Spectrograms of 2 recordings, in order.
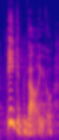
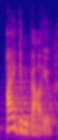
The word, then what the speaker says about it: eigenvalue: that I wasn't quite sure on how to pronounce it looked to me like Eagan value so right I mean I think that's what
